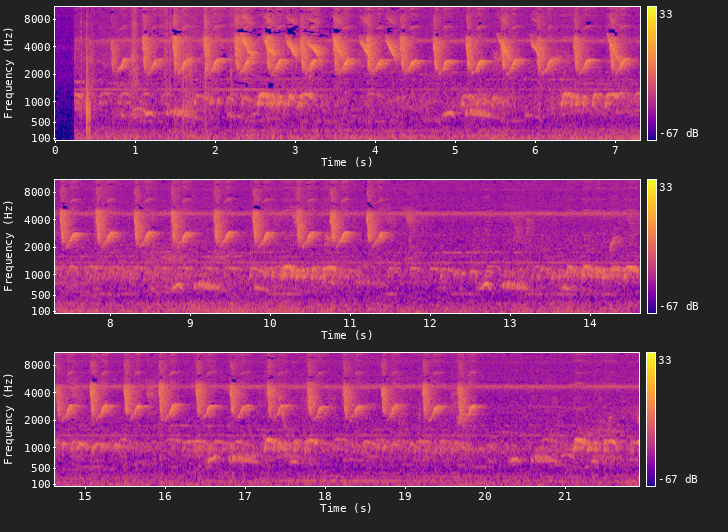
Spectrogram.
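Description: Birds calling in an orchard: long runs of quick, falling high notes, about three a second, that pause briefly about twelve seconds in, with lower warbling calls from another bird, over a steady low rumble.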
